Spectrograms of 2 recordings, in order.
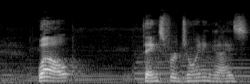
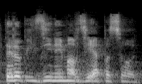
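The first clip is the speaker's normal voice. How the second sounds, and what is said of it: Put-on French accent. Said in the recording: “That's my French accent.”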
